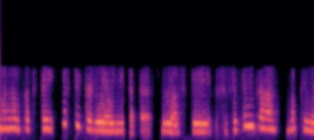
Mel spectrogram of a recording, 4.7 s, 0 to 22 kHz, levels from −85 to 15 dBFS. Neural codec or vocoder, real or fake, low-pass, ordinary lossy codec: codec, 16 kHz, 0.5 kbps, FreqCodec, smaller model; fake; 3.6 kHz; MP3, 24 kbps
